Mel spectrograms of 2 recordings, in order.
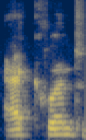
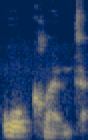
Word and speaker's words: Ackland: Ackland, not Oakland. A C A L A N D.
